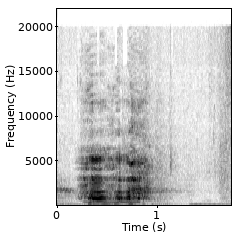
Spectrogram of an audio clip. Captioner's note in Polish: śmiech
